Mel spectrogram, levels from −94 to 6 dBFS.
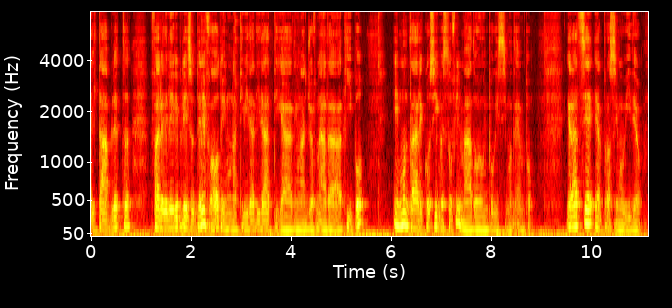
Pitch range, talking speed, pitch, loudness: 95-135 Hz, 145 wpm, 110 Hz, -20 LUFS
